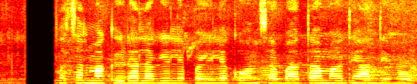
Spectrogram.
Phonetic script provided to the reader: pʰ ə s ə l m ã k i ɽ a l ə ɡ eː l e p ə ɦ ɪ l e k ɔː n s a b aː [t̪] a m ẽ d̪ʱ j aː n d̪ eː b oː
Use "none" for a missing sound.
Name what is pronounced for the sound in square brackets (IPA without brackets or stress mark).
t̪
